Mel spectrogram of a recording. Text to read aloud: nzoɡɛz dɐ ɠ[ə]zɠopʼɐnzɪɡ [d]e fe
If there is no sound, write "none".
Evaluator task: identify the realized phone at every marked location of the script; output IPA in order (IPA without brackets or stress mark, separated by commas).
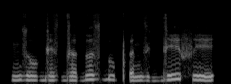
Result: ʌ, d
